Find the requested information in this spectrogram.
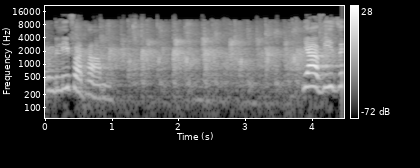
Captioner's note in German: Beifall SPD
